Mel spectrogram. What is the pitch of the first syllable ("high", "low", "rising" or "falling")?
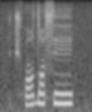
rising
